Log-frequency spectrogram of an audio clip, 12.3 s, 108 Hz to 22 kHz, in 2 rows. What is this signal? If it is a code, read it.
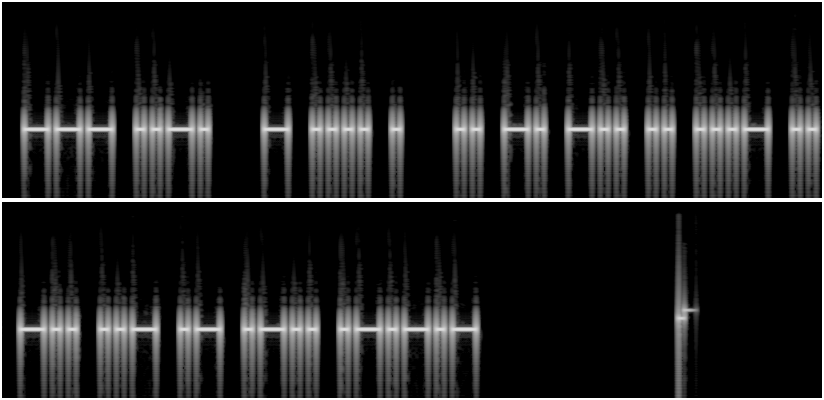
Morse code, heard as a keyed tone, about 20 wpm, 700 Hz. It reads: OF THE INDIVIDUAL.
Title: Sentences from Top 1000 Words - Review Part 6 - 20wpm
